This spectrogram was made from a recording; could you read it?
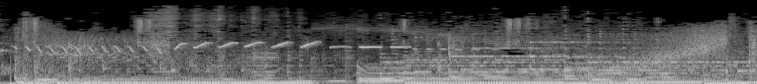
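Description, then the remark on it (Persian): A quick series of rising, bird-like chirps and warbles, introducing a news segment, repeats rhythmically over a loud, dense musical backing, then trails off as the music continues to swell. “اینک مشروع خبرها با چهچهی همکارم”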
